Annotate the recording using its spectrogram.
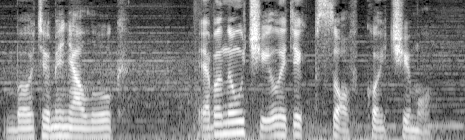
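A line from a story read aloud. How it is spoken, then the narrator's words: Through gritted teeth, barbarian. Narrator (Russian): процедил варвар сквозь зубы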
